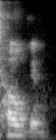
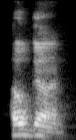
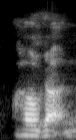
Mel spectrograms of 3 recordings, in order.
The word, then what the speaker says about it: Hogun: I knew I forgot to pronounce his name, but his name is in the first and second one. Yeah, he's Hogan. Hogun. Hogun.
